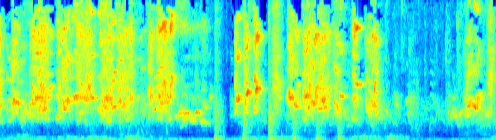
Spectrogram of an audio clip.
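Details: Many caged zebra finches kept in a breeding setup in Sargodha produce a busy wash of high, buzzy chirps and nasal beeps, with a few short lower clicks and soft cooing in the background.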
